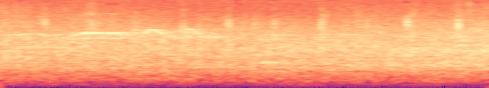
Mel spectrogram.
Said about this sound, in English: There's a big, huge cheer.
